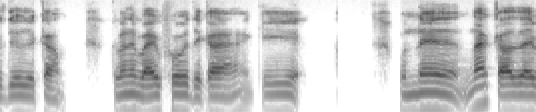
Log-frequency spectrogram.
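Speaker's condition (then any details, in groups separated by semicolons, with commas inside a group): ALS; speech improved a little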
